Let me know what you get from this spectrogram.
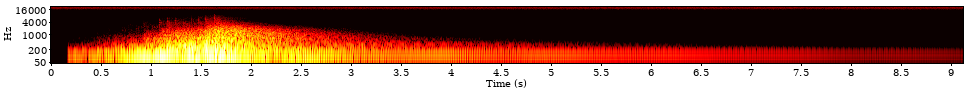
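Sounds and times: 
timpani: 0.2s - 3.8s.

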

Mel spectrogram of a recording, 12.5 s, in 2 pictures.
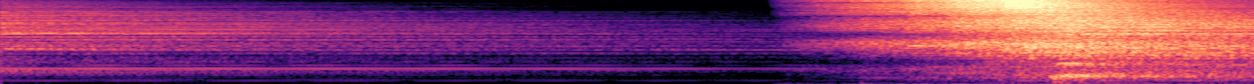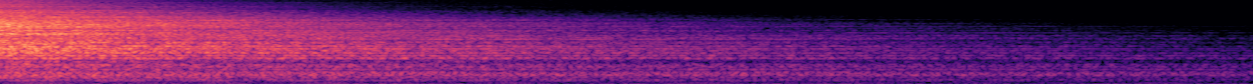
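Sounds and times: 
cymbal loop: 4.1s - 8.1s.

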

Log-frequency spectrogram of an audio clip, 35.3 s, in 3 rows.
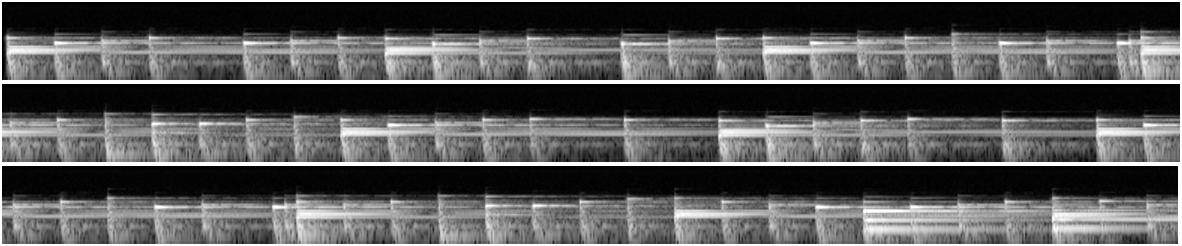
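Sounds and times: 
mausoleum music: 0.0s - 35.3s.

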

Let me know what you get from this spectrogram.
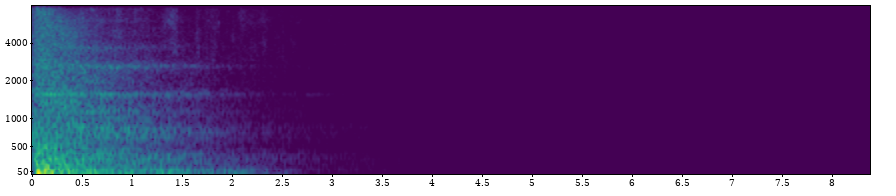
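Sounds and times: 
hero fireball: 0.0s - 2.7s.

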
